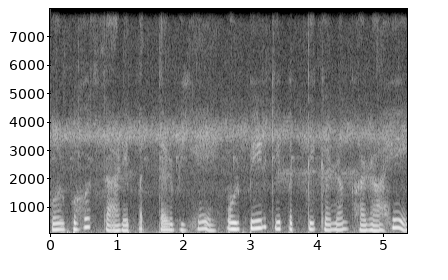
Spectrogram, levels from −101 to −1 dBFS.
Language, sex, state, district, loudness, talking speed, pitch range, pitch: Hindi, female, Arunachal Pradesh, Papum Pare, -17 LUFS, 145 wpm, 185-240 Hz, 215 Hz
